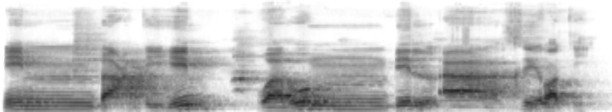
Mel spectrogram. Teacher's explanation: Yang mim sukun bertemu ba ikhfa syafawi. Teori membacanya rata-rata tertutup.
